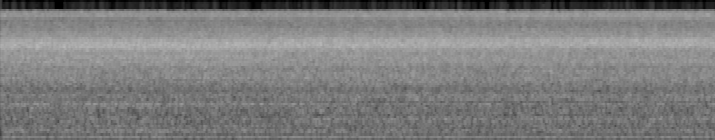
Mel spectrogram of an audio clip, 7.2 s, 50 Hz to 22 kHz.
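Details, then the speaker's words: Mercedes-Benz S280 after A/C repair (leaking refrigerant hose replaced, compressor oil added, new drier and O-rings, recharged), engine revved: steady airflow hiss and low hum with electric front fan, no knocking or rattling; normal A/C operation. "เสียงการทำงานดีครับเร่งเครื่องหน่อยครับ"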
